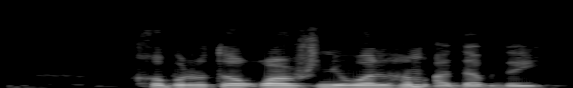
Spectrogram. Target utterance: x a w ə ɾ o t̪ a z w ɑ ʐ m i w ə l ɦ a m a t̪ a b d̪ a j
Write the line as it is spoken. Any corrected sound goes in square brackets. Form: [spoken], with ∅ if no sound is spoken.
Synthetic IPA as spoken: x a [b] ə ɾ o t̪ a [ɣ] w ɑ ʐ [n] i w ə l ɦ a m a [d̪] a b d̪ a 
